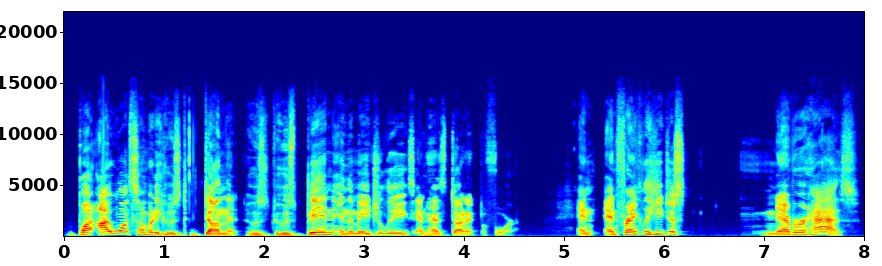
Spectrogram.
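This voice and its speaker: A man's voice: a little high, very animated, normal speed, pushed and bright, no echo, studio quality. A man hosting a sports podcast, giving emphatic, opinionated commentary in a casual way, talking straight to listeners.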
